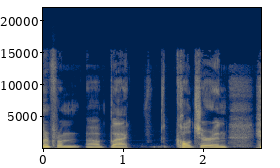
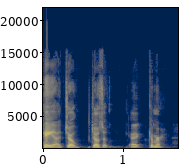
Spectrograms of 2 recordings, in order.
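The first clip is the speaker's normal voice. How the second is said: mock irritated, mad, pitched-up call; 5 semitones higher than usual. Retelling how the director called him over after a take: imitating Scorsese sounding mad. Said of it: "and he seemed mad".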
